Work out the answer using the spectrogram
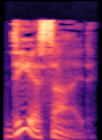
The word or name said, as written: deicide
